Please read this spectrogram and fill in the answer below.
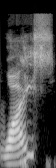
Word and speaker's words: Weiss: Weiss.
